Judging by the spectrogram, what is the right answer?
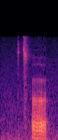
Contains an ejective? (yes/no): yes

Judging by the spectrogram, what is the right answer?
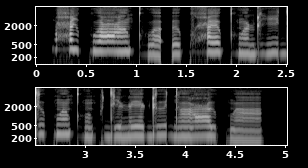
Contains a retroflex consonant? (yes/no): yes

